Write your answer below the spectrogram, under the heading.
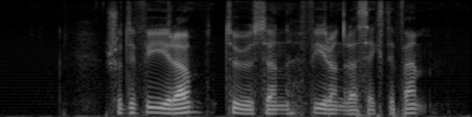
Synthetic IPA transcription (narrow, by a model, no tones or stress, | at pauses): ɧɵt̪ːɪfyːɾat̪ʰʉ̟ːsənfyːɾahɵnd̪ɾasɛkst̪ɪfɛmː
